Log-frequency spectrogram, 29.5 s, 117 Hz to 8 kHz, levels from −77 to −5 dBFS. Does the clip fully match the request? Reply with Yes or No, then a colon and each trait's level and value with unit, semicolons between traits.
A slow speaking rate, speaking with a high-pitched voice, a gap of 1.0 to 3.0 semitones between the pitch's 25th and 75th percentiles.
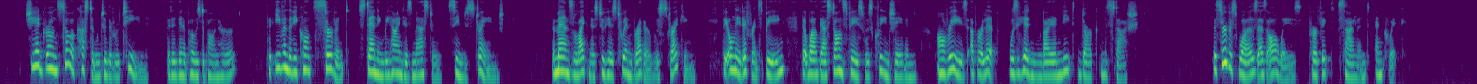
No: slow, 130 wpm; high, 195 Hz; average, 3.9 semitones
